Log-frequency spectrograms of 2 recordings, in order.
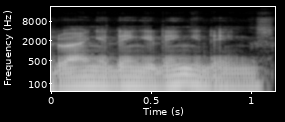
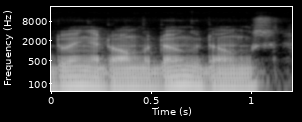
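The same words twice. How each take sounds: First: "dwang-a-dingy-dingy-dings" in a country twang; country accent nonsense syllables. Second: Southern accent nonsense syllables; Southern drawl. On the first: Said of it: "Country is the". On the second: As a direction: round out the "donga" syllables, Southern style. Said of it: "not the". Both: Shown as a demonstration.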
